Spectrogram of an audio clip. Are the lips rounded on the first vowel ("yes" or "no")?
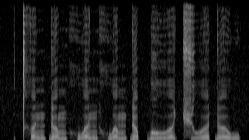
no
